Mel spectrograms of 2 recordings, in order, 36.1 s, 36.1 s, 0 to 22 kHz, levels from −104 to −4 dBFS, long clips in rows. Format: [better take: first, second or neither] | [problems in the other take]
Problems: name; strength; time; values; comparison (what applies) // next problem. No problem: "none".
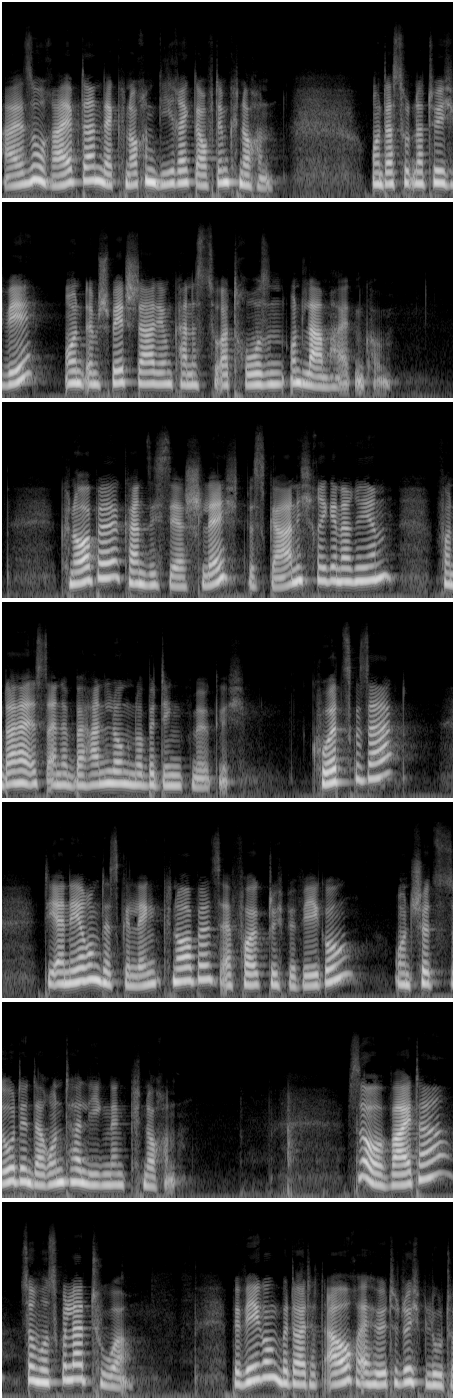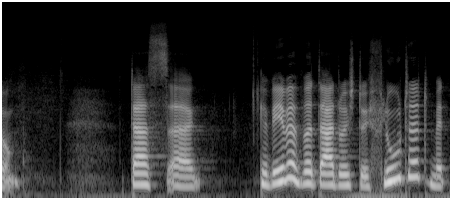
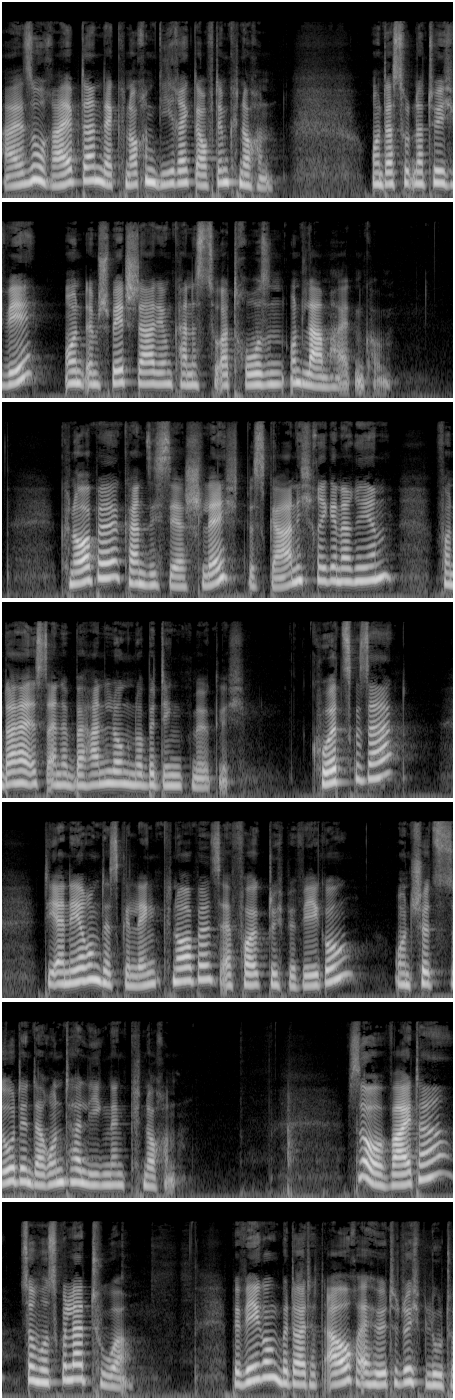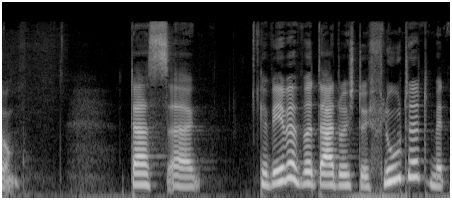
second | muffled; slightly; fading above 2.5 kHz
